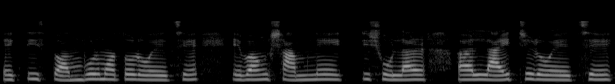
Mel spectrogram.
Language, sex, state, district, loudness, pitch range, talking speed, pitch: Bengali, female, West Bengal, Purulia, -35 LUFS, 215-235 Hz, 105 wpm, 225 Hz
